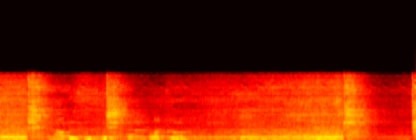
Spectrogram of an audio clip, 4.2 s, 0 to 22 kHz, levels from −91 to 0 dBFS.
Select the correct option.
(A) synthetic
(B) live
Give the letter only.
A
